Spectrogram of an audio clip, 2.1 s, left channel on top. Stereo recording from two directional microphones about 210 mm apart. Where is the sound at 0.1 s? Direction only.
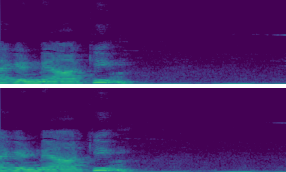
Centre (ahead or behind).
